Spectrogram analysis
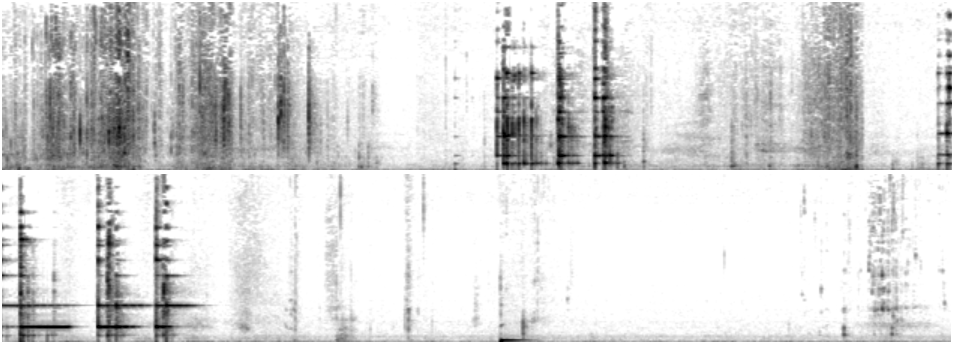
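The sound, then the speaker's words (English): Ice cubes clinking into a glass of Balvenie Scotch whisky: bright, ringing glassy clinks in two busy clusters, with crackling and dripping between them and a single duller knock near the end. “Put a couple rocks in. We'll finish off the Belvenny.”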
